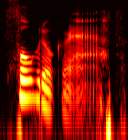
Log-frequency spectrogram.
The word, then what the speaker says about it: photograph: you have statue statue next 10 letters eight sounds three syllables the first syllable is the stressed syllable it has o with a hat o then you have o in the second syllable and ah in the third syllable photograph photograph number nine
